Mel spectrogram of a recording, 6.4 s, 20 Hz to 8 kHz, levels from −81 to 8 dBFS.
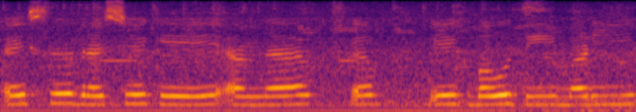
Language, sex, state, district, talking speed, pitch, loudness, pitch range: Hindi, female, Rajasthan, Jaisalmer, 75 wpm, 235 Hz, -15 LUFS, 225-240 Hz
